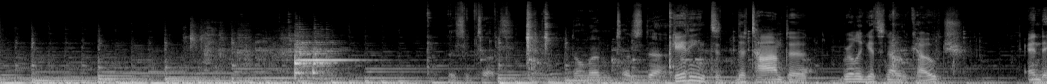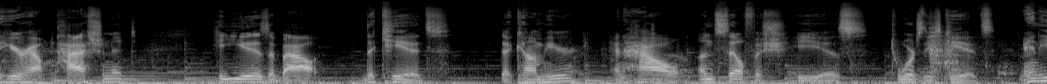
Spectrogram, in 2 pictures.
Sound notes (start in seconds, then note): 0.1 determined instrumental music; 2.9 weights clanking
